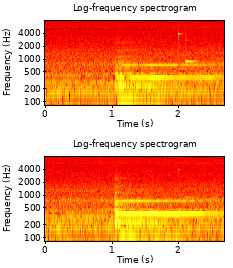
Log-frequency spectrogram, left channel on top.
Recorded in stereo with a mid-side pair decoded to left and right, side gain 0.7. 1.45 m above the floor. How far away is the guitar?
About 1.9 m.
